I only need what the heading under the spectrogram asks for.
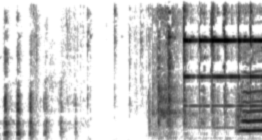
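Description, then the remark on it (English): A hand bell rings out, shaken rapidly so bright, sustained metallic tones overlap and build. Before it, a quick series of rhythmic rattling shakes is heard. “Yay, I get to ring my bell.”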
